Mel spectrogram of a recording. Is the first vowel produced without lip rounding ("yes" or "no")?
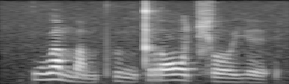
no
